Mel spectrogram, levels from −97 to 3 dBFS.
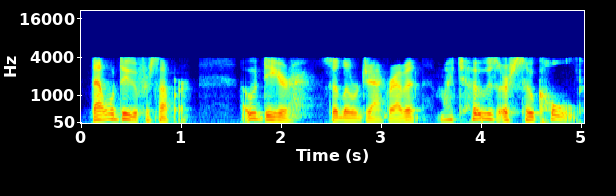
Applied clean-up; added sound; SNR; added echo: none; none; none; none.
